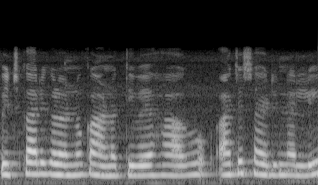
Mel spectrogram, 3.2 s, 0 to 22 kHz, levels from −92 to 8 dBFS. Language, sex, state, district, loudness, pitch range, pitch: Kannada, female, Karnataka, Bidar, -16 LUFS, 220-235 Hz, 225 Hz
